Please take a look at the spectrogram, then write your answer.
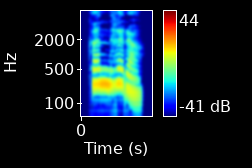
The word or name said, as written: ಕಂತ್ರಿ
